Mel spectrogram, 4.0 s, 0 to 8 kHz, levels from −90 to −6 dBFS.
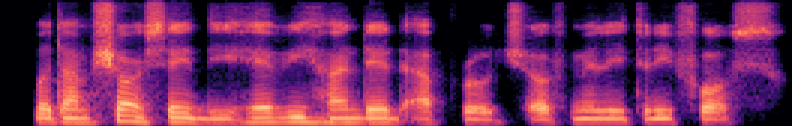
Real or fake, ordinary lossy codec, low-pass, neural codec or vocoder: fake; none; none; codec, 16 kHz, 0.9 kbps, LongCat-Audio-Codec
